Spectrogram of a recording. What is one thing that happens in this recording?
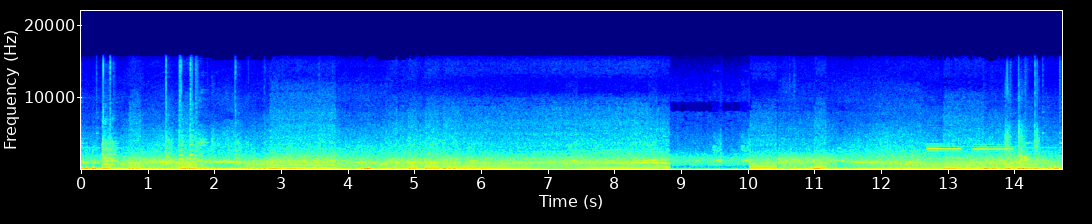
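A sports car engine revs up as it accelerates through the gears.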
